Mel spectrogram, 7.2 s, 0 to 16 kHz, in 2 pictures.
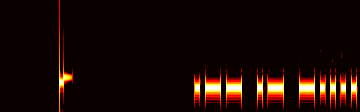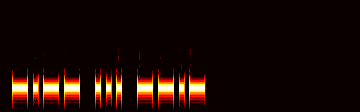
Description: Morse code, heard as a keyed tone, about 23 wpm, 700 Hz. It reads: WA6YSQ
